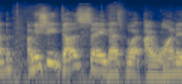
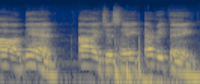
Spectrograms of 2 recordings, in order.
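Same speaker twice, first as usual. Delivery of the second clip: flat, lifeless, emotionless deadpan, slightly high; 6 semitones higher than usual. Doing their best to impersonate the movie's male lead. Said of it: "I'll do my best to impersonate him".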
